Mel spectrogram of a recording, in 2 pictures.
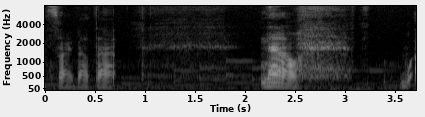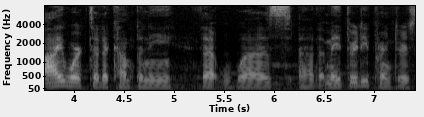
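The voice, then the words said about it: Congested, stuffy-nosed voice. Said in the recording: “I do have a bit of a cold, so I sound a little congested.”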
